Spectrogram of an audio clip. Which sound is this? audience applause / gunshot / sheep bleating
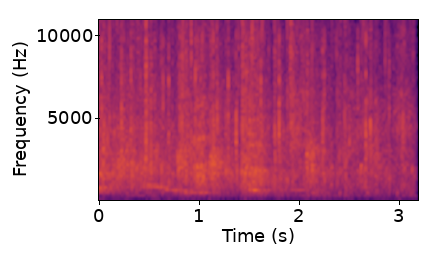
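audience applause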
